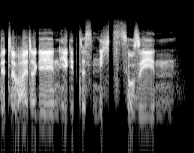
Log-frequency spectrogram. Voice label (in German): roland vt-3 megaphon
